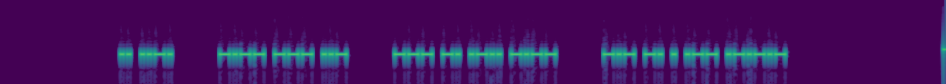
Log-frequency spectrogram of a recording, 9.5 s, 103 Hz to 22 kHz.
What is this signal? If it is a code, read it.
Morse code, heard as a keyed tone, about 36 wpm, 700 Hz. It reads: IF YOU ONLY KNEW.
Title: 2x Word-Spacing - Sentences from Top 400 Words - 35wpm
